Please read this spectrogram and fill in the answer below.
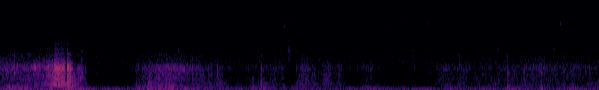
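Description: Underwater ambience picked up by the camera: faint scattered crackling ticks, with a louder rush of water about half a second in and a softer one around one and a half seconds.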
